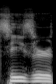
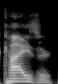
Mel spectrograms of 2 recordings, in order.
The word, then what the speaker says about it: Caesar: It's not Caesar, it's Kaiser.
